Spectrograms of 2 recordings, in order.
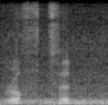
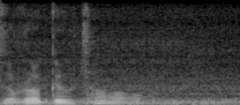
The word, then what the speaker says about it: Roughton: You say Roughton or Roughton, and somebody will come back and say, oh no, it's Rogutal.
